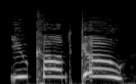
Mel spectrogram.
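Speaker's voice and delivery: insist, not giving an inch; insistent high girl voice. A narrator's reading. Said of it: "Starbreeze insisted".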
